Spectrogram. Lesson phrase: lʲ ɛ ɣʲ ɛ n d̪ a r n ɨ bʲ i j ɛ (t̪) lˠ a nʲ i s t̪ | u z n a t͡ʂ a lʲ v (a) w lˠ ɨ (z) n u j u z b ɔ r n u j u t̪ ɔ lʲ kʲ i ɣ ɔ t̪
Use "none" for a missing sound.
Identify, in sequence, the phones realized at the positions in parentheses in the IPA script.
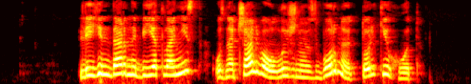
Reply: t̪, ɐ, ʐ

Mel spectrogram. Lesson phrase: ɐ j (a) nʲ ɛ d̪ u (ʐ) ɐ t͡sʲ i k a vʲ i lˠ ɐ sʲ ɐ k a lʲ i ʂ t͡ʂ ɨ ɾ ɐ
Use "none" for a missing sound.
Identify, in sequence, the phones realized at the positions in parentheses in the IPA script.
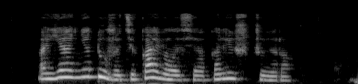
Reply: a, ʐ

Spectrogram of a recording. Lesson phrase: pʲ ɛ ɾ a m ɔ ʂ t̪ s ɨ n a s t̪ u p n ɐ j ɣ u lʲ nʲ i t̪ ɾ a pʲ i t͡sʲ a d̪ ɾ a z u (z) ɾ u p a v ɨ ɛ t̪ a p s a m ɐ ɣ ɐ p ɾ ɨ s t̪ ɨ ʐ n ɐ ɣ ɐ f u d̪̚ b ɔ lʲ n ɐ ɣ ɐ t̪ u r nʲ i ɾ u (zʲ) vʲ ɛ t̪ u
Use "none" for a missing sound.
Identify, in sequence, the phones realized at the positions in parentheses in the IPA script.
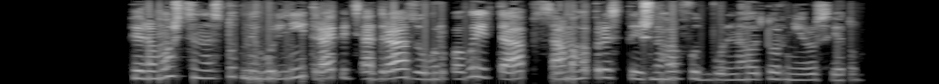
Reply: ɣ, sʲ

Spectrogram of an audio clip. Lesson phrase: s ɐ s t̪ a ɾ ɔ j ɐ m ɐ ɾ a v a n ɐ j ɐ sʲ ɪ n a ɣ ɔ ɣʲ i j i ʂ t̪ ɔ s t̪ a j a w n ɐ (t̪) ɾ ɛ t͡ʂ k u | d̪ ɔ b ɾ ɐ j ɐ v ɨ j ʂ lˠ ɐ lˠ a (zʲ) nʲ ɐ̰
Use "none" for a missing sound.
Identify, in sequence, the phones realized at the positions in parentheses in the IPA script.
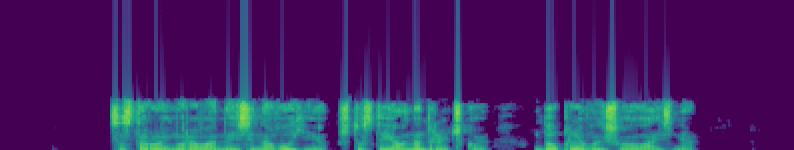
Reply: d̪, zʲ

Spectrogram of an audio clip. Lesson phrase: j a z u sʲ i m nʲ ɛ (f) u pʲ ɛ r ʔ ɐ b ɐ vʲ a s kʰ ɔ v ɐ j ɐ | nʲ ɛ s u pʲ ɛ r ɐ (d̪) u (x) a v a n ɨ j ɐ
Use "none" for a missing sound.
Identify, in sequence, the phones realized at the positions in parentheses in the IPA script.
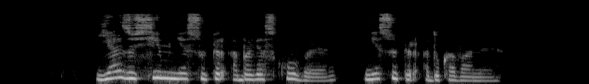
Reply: s, d̪, k

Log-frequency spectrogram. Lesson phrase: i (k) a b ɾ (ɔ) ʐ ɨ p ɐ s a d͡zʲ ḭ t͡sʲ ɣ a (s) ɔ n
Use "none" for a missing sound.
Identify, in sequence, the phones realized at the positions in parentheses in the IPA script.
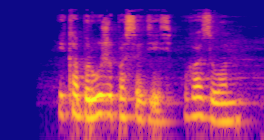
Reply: k, u, z

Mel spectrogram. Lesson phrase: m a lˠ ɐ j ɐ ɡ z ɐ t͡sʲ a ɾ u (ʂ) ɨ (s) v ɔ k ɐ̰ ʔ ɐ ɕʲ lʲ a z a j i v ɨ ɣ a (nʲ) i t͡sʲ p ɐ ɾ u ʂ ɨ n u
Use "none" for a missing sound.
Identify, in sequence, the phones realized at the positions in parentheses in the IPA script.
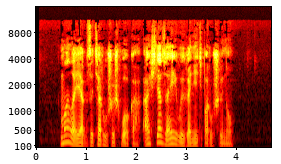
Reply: ʂ, ʂ, nʲ

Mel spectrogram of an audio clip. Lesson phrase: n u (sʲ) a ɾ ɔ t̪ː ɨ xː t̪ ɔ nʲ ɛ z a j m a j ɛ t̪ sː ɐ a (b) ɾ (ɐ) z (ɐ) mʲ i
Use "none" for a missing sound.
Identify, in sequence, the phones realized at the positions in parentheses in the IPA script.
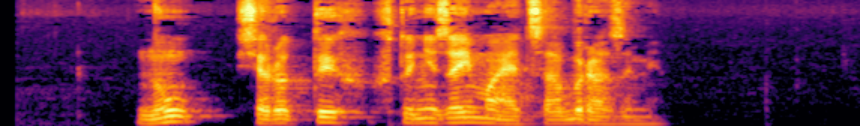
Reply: sʲ, b, a, ɐ

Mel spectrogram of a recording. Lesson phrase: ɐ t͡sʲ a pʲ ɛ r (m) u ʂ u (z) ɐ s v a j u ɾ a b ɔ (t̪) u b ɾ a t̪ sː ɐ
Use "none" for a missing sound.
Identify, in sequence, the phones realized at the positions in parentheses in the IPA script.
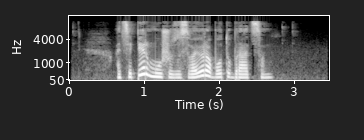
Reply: m, z, t̪

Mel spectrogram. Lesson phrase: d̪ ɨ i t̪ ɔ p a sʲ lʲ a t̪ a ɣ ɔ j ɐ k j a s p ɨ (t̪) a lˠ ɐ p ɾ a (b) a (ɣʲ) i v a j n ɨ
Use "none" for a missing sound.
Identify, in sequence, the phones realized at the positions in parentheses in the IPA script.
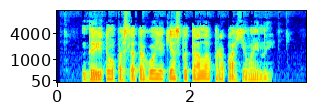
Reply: t̪, p, xʲ

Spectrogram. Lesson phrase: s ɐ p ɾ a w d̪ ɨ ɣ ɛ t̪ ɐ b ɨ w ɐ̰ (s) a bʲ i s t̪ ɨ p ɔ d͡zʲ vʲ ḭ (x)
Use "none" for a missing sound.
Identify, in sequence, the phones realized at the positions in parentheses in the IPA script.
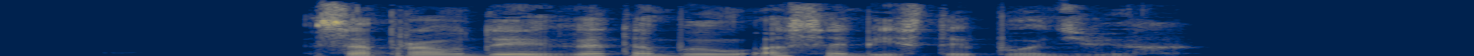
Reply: s, x

